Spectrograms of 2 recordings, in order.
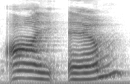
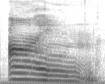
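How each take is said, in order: First: Said as two separate full words. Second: Said contracted into one short syllable.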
